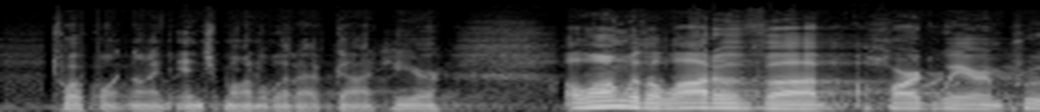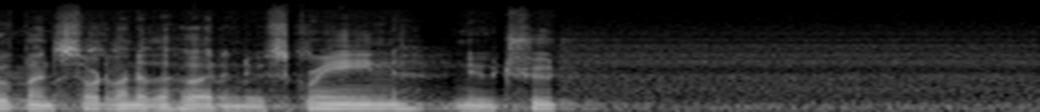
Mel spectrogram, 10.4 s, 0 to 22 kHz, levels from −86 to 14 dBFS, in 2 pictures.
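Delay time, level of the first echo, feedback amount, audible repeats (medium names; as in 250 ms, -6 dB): 127 ms, -20.0 dB, 53%, 3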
